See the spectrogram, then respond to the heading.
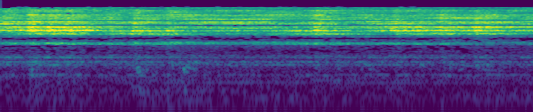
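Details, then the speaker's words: Engine after timing belt broke, leak-down test with cams loosened, engine stopped: steady airy hiss of air escaping past bent valves, huge leakage on all cylinders; needs a head job with new valves. "we don't have a small percentage leak we have a humongous league and just like I said I've already done this and it's on all cylinders and you can actually hear it on"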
